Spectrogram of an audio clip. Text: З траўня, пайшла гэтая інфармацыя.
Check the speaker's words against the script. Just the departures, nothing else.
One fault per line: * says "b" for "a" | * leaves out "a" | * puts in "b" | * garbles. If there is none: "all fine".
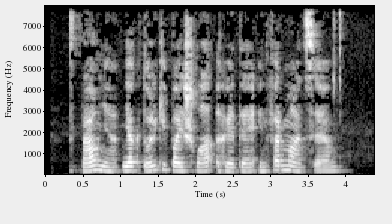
* puts in "як толькі"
